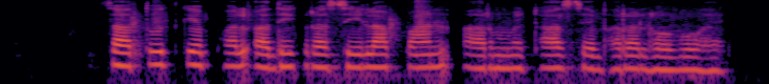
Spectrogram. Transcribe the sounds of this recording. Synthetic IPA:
saːt̪uːt̪kepʰɐlɐd̪ʱɪkɾəsiːlapənɔːɾmɪʈʰaːsebʱɐɾəlɦoːboɦɛː

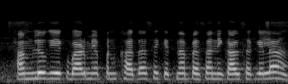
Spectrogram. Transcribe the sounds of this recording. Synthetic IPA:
hɐmloːɡeːkbaːɾmẽɐpənkʰaːt̪asekɪt̪napɛːsanɪkaːlsɐkeːlaː

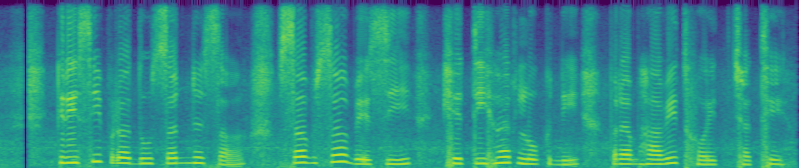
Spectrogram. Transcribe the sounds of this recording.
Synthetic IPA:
kɾɪsipɾəd̪usənəsə̰̃səbsə̃besikʰeːt̪iɦəɾloːknipɾəbʱaʋit̪ɦojt̪t͡ʃʰət̪ʰe

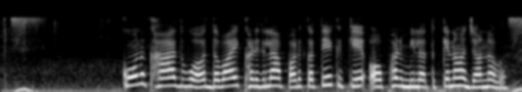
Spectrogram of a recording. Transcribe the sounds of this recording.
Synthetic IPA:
konkʰad̪wəd̪əbajkʰəɾid̪lapəɾkət̪ekːeʔɔpʰəɾmilət̪kenad͡ʒənəb

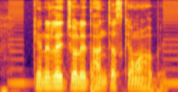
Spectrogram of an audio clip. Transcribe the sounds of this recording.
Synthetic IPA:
keneled͡ʑoled̪ʱant͡ɕaskɛmonɦɔbe

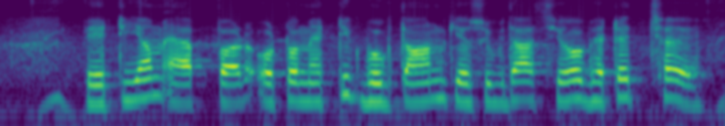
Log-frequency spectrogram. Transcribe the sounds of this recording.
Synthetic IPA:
peʈijəmɛpːəɾɔʈomɛʈikbʱuɡt̪ankesubid̪ʱaseɦobʱeʈɛt̪̚t͡ʃʰɛ

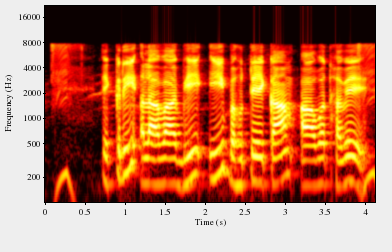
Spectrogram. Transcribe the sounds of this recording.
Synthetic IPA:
ekɾiʔəlaːʋabʱiiːbəɦʊt̪ekaːmaːʋət̪ɦɐʋeː

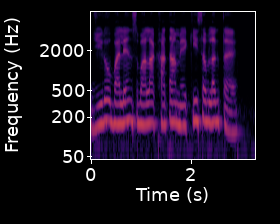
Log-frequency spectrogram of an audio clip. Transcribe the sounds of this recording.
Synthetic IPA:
d͡ʒiːɾobɛːlensʋaːlakʰaːt̪amẽkisəblɐɡt̪aɦɛː

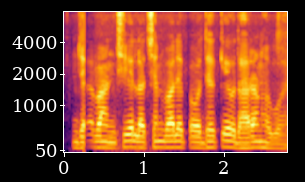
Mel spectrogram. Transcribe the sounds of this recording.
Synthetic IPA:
d͡ʒəaʋãːnt͡ʃʰijəlɐkt͡ʃʰənʋaːlepɔːd̪ʱjəkːeʊd̪ʱaːɾəɽ̃ɦoːboɦɛ

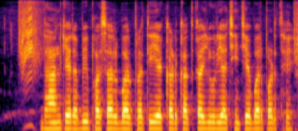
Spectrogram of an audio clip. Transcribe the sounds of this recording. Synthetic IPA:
d̪ʱaːnkeɾəbipʰəsəlbəɾpɾət̪iekəɽkət̪kajuːɾijat͡ʃʰĩːt͡ʃebəɾpəɽt̪ʰeː

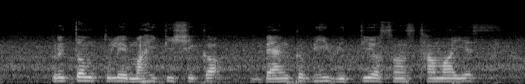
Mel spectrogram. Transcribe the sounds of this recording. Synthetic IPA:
pɾit̪əmt̪ulemaɦit̪iːɕika | bãŋkbʱiːʋit̪jəsə̃w̃st̪ʰamajes

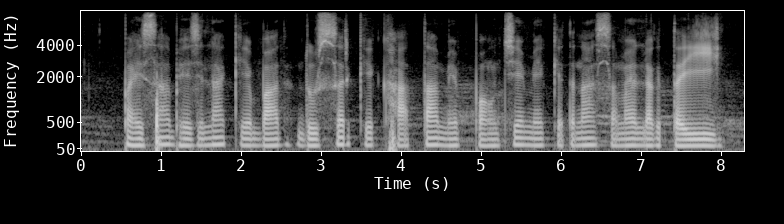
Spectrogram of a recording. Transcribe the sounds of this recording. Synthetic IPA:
pəɪsabʱed͡ʒlakebaːd̪d̪uːsəɾkekʰat̪amẽpəɦʊ̃t͡ʃemẽkɪt̪nasəməjləɡt̪əi

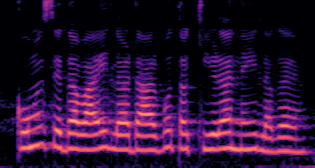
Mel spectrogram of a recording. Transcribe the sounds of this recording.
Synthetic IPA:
koːnsed̪ɐʋaːilɐɾɖaːɾbõt̪ɐkːiːɽanɐɦĩlɐɡəe

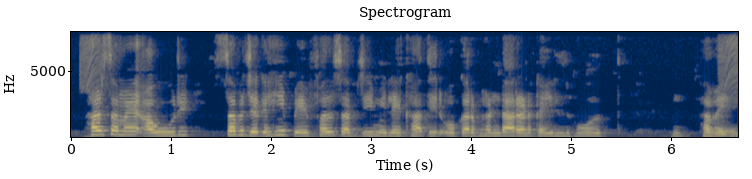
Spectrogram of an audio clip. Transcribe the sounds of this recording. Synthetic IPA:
həɾsəməjɐʊɾ | səbd͡ʒəɡəɦĩpeːpʰəlsəb̚d͡ʒimɪlekʰaːt̪ɪɾoːkəɾbʱə̃ɳɖaːɾəɽ̃kɐilɦoːt̪ | ɦəʋeː

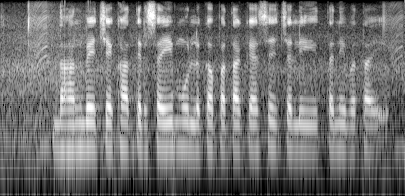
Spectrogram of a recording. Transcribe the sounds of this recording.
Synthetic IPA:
d̪ʱaːnbeːt͡ʃekʰaːt̪ɪɾsɐɦimuːljkapɐt̪akɛːset͡ʃɐlit̪ɐnibɐt̪aːḭː

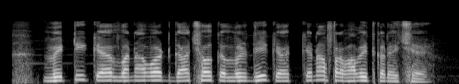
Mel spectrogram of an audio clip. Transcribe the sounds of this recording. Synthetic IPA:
ʋeʈːikebənaʋəʈɡat͡ʃʰokeʋɪɾd̪ʱikekenãpɾəbʱaʋit̪kəɾet͡ʃʰe

